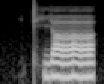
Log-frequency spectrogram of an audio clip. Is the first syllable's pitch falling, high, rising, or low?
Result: high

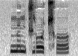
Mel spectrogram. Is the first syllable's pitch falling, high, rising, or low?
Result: falling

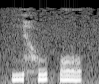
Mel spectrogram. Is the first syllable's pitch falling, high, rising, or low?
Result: low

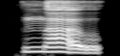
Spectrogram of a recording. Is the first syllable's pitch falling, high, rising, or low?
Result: falling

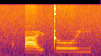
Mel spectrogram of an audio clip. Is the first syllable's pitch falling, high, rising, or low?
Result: low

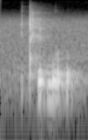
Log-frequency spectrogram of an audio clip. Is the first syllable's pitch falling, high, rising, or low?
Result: high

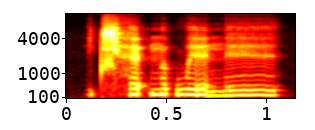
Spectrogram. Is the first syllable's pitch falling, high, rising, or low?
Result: high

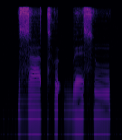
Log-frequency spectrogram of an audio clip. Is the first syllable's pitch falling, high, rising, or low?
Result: low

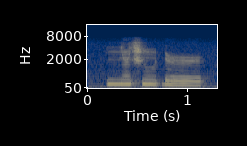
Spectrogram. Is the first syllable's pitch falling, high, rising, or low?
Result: low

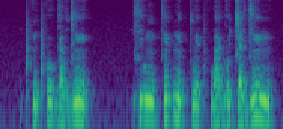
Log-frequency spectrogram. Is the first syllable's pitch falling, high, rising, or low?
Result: low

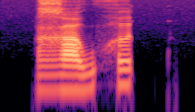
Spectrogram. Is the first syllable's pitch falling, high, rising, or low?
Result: rising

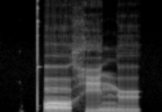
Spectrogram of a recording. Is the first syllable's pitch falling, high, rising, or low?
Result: falling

